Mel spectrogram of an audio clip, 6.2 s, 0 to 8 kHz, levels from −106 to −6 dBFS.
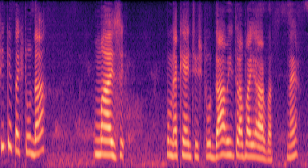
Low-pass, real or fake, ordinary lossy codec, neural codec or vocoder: none; fake; none; codec, 16 kHz, 0.8 kbps, ZipCodec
